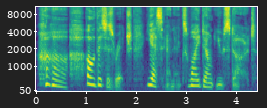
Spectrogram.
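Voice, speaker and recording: A woman acting in a sci-fi audio drama as a weary, bitter, sarcastic agent, with a husky voice and a biting, defensive manner. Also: on the high side, expressive, slow, a little mellow, no echo, full character voice. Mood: bitterly amused. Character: weary, bitter, sarcastic female agent under emotional strain.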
